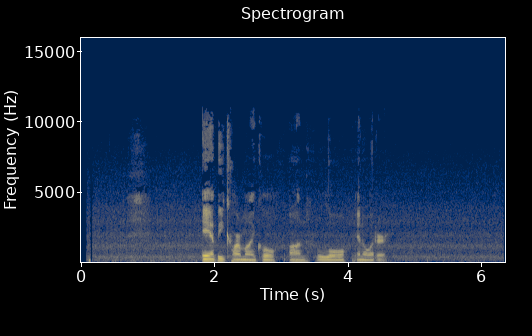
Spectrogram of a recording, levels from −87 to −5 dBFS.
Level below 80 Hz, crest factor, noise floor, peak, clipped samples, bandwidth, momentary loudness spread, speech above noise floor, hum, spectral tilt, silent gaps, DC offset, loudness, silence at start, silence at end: -56 dBFS; 26 dB; -53 dBFS; -4 dBFS; under 0.1%; 11 kHz; 26 LU; 26 dB; none; -6 dB/octave; none; under 0.1%; -28 LUFS; 0.1 s; 1.8 s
